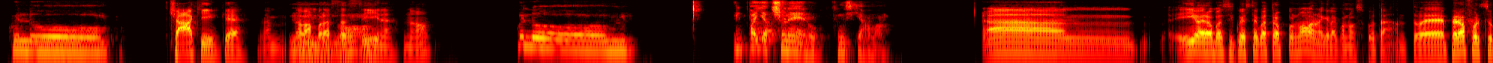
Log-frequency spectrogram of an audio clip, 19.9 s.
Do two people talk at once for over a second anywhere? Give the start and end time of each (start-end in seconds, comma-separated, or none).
3.9-5.1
